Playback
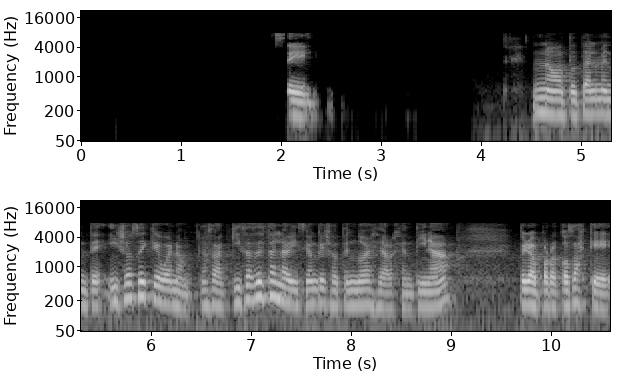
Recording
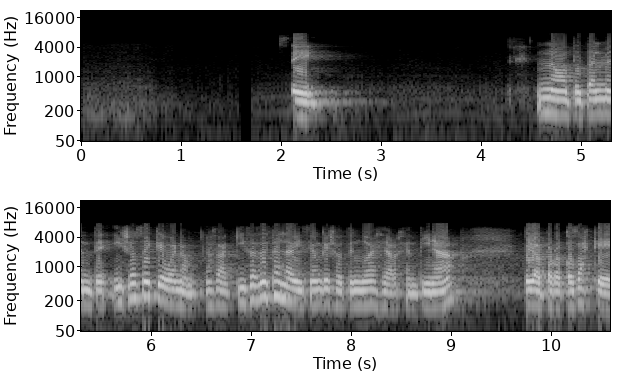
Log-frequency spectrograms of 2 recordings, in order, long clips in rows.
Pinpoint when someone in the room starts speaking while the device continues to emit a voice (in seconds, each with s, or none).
none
